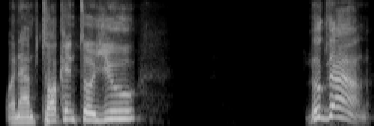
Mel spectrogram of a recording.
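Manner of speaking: high, stern order; acted high-pitched drill command; commanding master. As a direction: order them to submit. Acting a master giving orders.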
